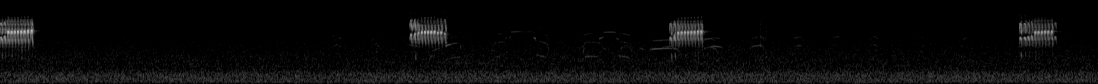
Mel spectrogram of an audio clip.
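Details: Banded adult summer Temminck's stint at Tinnhølen lake, Hardangervidda plateau, Norway, early July, giving four brief high-pitched buzzy trills spaced roughly three to four seconds apart, with a faint low hiss between.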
